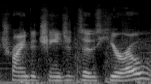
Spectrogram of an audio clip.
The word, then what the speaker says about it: gyro: to change it to hero, right? It's like, oh no, it's pronounced hero.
